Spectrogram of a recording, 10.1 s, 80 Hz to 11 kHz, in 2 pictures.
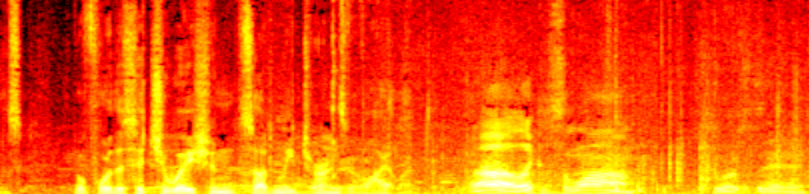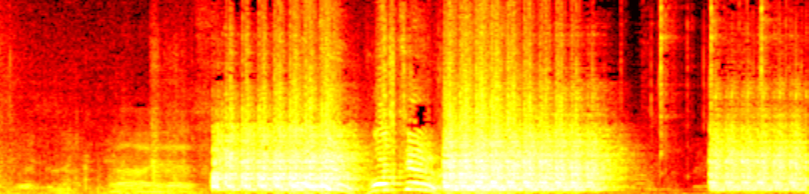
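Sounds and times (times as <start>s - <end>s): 
speech: 0.1s - 5.2s, 7.3s - 8.8s
rapid gunfire bursts during a soldiers' training exercise: 6.4s - 8.9s, 9.5s - 10.1s.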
